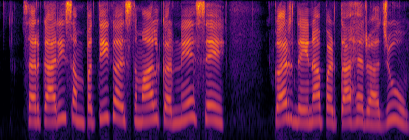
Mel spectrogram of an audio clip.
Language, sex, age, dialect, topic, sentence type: Hindi, female, 31-35, Garhwali, banking, statement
